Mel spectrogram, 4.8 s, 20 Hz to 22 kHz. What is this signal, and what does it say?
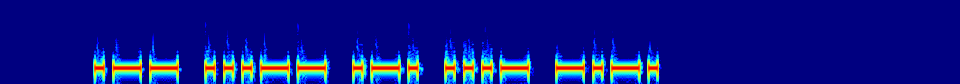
Morse code, heard as a keyed tone, about 25 wpm, 700 Hz. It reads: W3RVC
